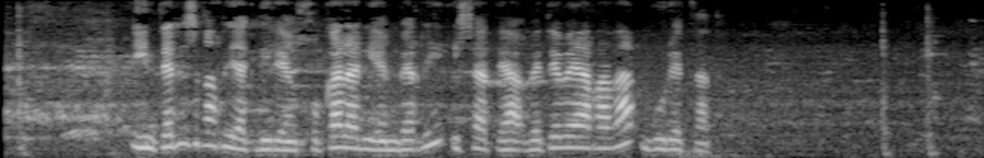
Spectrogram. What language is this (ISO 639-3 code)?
eus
